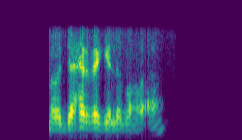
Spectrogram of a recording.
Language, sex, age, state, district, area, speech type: Santali, male, 30-45, West Bengal, Bankura, rural, conversation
